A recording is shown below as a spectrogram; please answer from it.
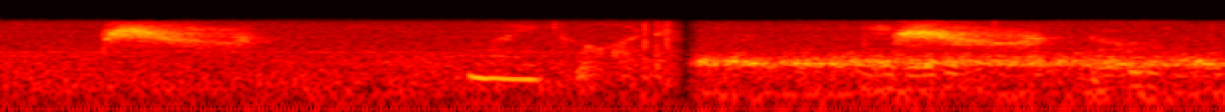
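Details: Female Sri Lanka frogmouth calling at Surla, Goa, giving two harsh, rasping, somewhat cat-like screeches about four seconds apart over a steady low background hum.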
